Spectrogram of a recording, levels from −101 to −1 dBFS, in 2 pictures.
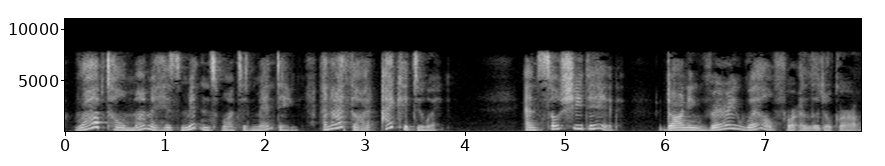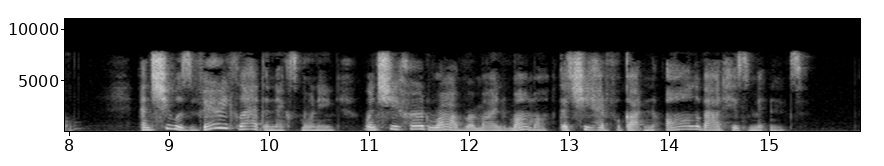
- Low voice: No, high, 205 Hz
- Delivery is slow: No, average, 185 wpm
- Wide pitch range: Yes, wide, 6.9 semitones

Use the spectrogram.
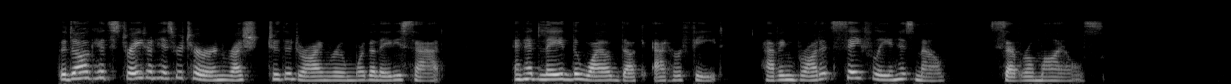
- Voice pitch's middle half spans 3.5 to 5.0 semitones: Yes, average, 4.7 semitones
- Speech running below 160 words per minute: No, average, 165 wpm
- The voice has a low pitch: No, high, 210 Hz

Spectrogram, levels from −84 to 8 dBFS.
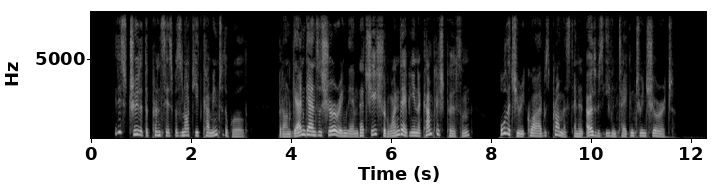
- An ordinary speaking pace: No, fast, 210 wpm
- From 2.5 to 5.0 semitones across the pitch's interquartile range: No, wide, 5.4 semitones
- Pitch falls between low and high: Yes, medium, 180 Hz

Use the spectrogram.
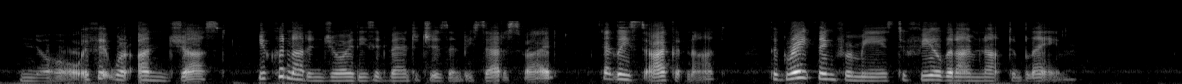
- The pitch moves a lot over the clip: Yes, wide, 6.1 semitones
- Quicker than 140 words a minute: Yes, average, 155 wpm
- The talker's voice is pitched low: No, high, 195 Hz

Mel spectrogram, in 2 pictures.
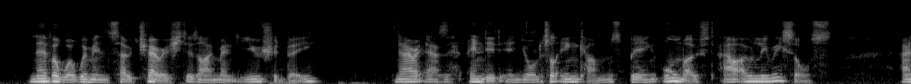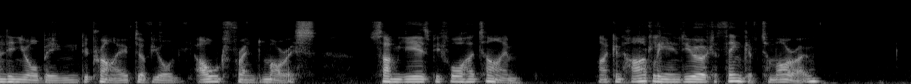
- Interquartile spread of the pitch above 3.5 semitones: No, average, 2.9 semitones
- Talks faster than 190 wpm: No, average, 165 wpm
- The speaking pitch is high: No, low, 115 Hz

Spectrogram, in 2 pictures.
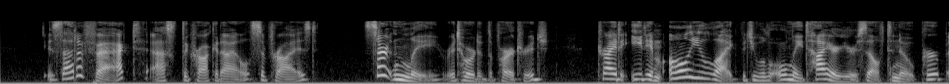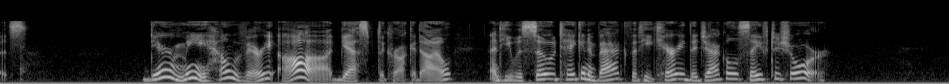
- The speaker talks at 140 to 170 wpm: Yes, average, 160 wpm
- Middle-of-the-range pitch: No, high, 230 Hz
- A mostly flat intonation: No, average, 4.8 semitones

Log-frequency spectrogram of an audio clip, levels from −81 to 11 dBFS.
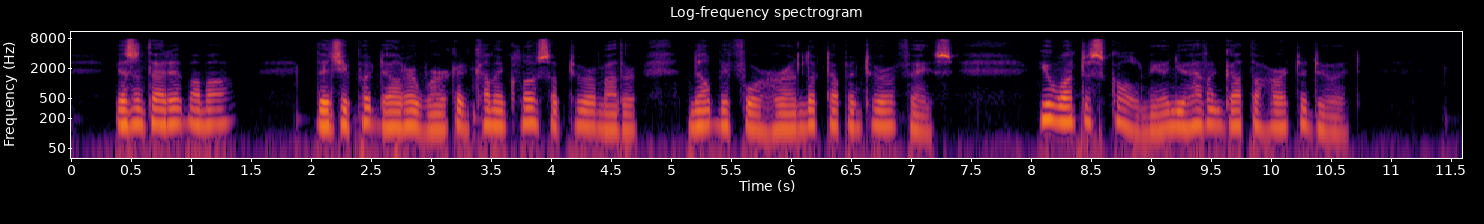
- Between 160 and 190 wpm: No, fast, 205 wpm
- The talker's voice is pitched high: No, medium, 140 Hz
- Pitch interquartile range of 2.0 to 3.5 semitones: Yes, average, 2.9 semitones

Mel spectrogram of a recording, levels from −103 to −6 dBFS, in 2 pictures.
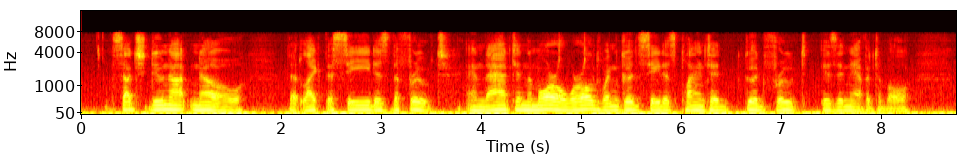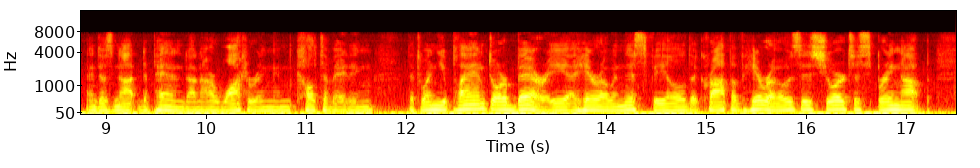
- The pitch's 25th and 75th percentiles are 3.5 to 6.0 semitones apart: No, average, 3.0 semitones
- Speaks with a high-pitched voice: No, low, 105 Hz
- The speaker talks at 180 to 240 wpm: Yes, average, 190 wpm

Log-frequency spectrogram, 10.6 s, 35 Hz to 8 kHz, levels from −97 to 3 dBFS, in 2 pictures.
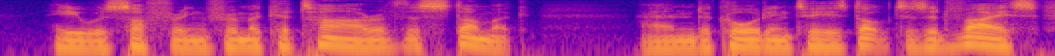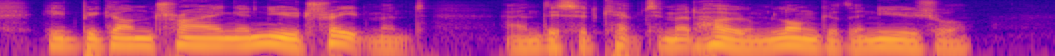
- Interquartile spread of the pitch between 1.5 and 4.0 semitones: Yes, average, 3.3 semitones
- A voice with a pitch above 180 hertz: No, very low, 85 Hz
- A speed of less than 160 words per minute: No, average, 180 wpm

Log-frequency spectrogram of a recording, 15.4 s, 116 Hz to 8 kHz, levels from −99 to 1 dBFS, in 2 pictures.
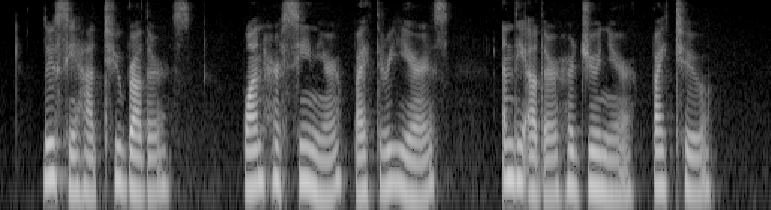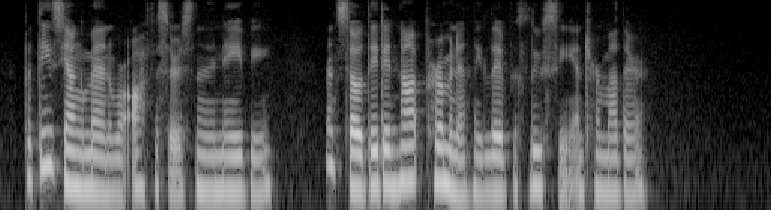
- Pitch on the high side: No, medium, 180 Hz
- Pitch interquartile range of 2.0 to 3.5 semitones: Yes, narrow, 2.6 semitones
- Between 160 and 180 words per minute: No, average, 150 wpm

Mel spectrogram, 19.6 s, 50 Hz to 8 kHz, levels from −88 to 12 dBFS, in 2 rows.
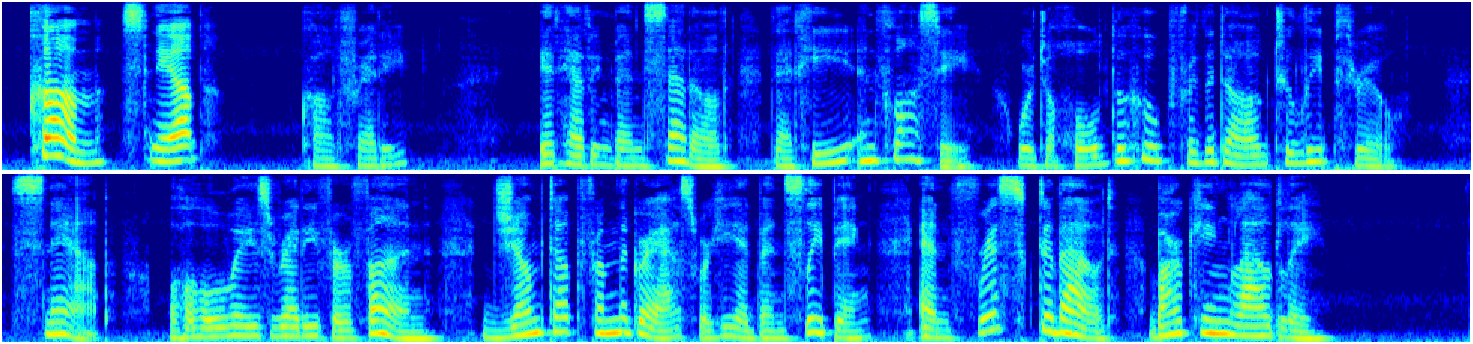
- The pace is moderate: No, slow, 130 wpm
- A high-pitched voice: No, medium, 170 Hz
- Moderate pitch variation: No, wide, 7.9 semitones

